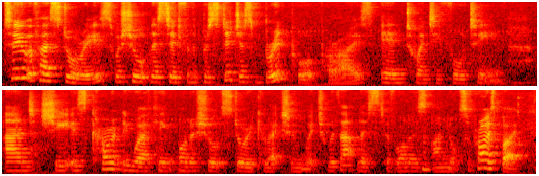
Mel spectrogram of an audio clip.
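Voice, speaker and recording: A woman's voice: on the low side, expressive, moderate pace, creaky, few pauses. A woman hosting a live literary event, giving a prepared spoken introduction. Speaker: event host introducing readers. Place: performance space in a library centre. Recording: roomy, distant mic, background noise.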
